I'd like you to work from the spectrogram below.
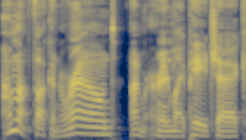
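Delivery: plain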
